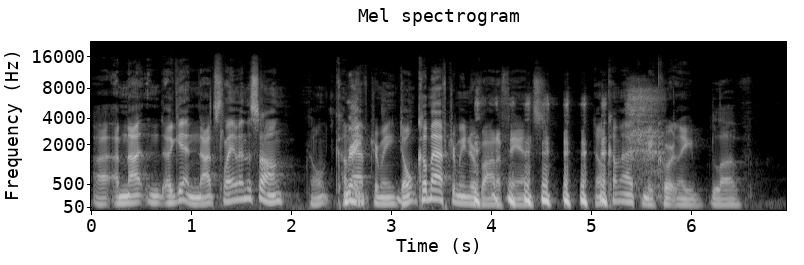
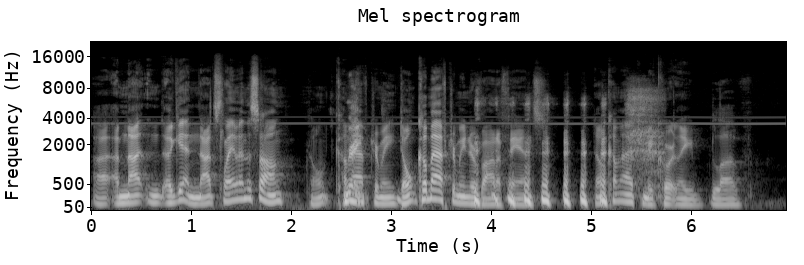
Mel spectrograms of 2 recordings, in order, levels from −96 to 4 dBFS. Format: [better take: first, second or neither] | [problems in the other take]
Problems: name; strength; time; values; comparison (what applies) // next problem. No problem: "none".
first | high-pitched whine; faint; throughout; 3.5 kHz, 30 dB below the speech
